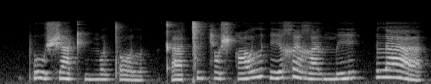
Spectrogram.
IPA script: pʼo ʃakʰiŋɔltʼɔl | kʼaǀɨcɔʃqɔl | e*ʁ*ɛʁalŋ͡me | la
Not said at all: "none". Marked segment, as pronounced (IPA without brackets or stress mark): χ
